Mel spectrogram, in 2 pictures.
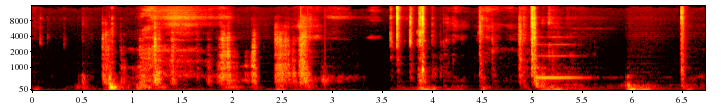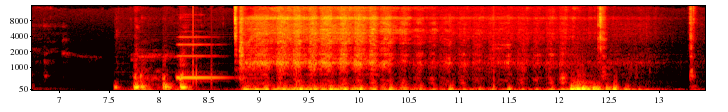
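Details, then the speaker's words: Mini Cooper S first start after engine rebuild, subframe refitted, coil pack reconnected: several short cranking bursts with clicks, then engine catches at about 9 s and settles into a steady low running note; starts cleanly. "We have success. So that is a huge result. I'm so pleased. It was the most nerve-wracking start of an engine I've ever done. It starts, it runs,"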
